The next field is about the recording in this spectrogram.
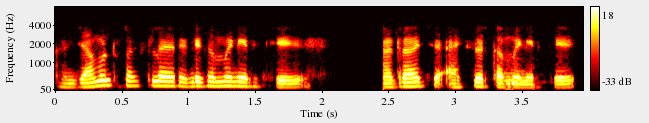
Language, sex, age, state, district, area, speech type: Tamil, male, 18-30, Tamil Nadu, Nagapattinam, urban, conversation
